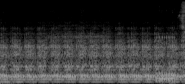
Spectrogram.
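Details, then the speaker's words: Homemade water-heater heat pump project, water-loop pump just switched on and priming: steady motor hum with choppy sputtering pulses as it gulps air, choking a lot at first; pump priming with air. "in there she goes only got to choke quite a bit at first"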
